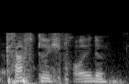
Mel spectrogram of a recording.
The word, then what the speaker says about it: Kraft durch Freude: It was Dirche. How do you say that in German? Dirche? – Kraft durch Freude. – Yeah, I think so. That's right.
